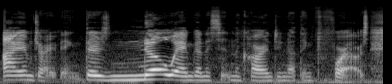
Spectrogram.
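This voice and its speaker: Recorded dry with no echo over light background noise, a woman speaks at a fairly quick pace. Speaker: vlogger. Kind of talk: casual vlog chat. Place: car. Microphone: phone near.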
